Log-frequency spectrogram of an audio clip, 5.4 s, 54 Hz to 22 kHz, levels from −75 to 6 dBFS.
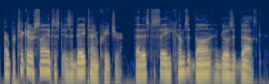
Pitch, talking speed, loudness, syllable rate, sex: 115 Hz, 200 wpm, -18 LUFS, 5.7 syllables/s, male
